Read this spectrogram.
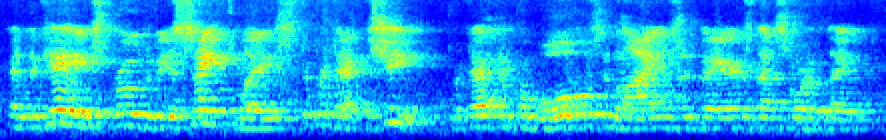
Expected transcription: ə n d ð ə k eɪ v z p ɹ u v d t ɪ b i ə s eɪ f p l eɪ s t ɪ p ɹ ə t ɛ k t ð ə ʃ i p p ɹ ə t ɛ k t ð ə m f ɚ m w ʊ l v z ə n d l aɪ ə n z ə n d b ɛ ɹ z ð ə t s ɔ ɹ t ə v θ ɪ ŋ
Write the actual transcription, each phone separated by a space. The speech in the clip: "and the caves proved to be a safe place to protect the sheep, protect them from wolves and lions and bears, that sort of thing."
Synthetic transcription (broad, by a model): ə n ð ə k eɪ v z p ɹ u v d t ɪ b i ə s eɪ f p l eɪ s t ɪ p ɹ ə t ɛ k t ð ə ʃ i p p ɹ ə t ɛ k t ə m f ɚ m w ʊ l v z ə n l aɪ ə n z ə n b ɛ ɹ z ð ə t s ɔ ɹ t ə v θ ɪ ŋ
